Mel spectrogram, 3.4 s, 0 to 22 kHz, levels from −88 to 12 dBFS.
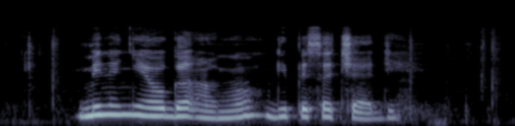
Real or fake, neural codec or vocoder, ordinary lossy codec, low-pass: fake; vocoder, 44.1 kHz, 128 mel bands, Pupu-Vocoder; none; 9.9 kHz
